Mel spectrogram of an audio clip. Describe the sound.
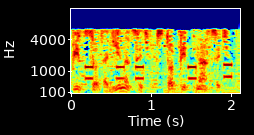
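Telephone keypad tones as a number is dialed in a taxi advert: several short two-tone beeps come in quick succession beneath a person talking.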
